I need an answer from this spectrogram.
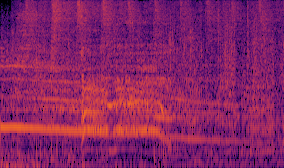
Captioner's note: screaming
